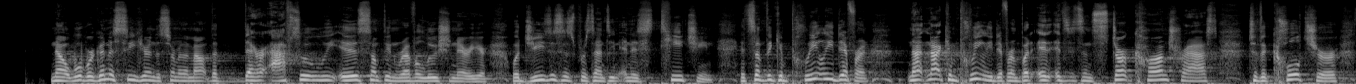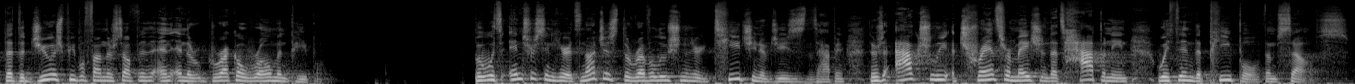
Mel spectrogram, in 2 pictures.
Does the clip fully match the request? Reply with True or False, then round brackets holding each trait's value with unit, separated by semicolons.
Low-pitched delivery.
False (175 Hz)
